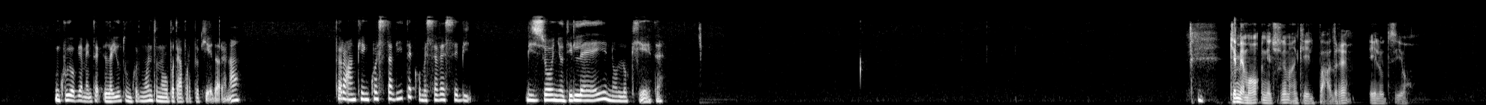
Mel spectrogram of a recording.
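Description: A man speaks calmly and close into a headset microphone, in bursts with pauses.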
